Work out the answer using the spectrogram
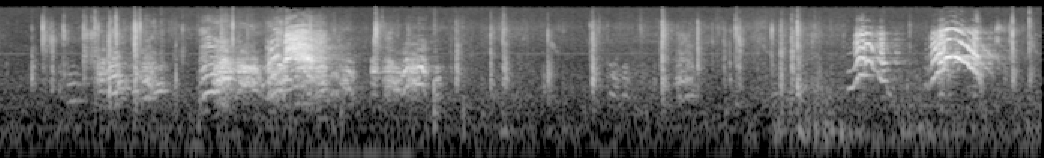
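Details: Yellow-tailed black cockatoos in Tasmania, filmed in a front yard one morning, giving harsh, drawn-out wailing screeches that sweep up and down, in bursts around two and a half and eight seconds, with clicks and rustling between.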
